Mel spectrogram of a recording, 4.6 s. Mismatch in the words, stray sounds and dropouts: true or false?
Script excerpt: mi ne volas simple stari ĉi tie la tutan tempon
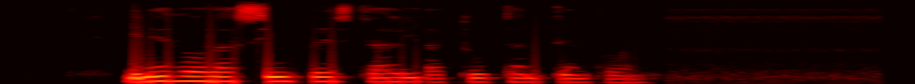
true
